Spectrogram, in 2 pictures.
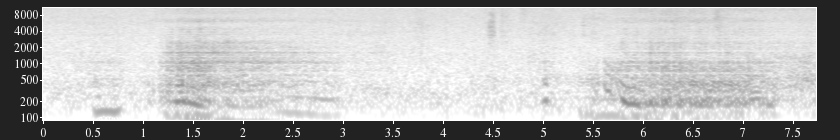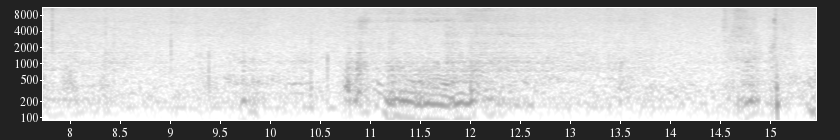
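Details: Adult man snoring in sleep: three loud, rough snores on in-breaths about 5 seconds apart, roughly 12 breaths a minute, with quiet room noise between.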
